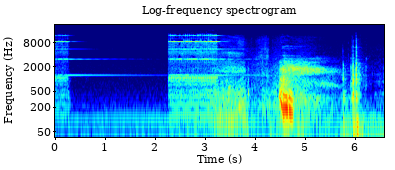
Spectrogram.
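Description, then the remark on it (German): A telephone rings with a single bright, electronic burst lasting about a second after a quiet stretch, followed by faint rustling and a sharp breathy sound, with no speech. “Sie sitzt in der grünen Limousine, die Nolans Vater gehört, und wartet auf Nolan, der in die Imbissstube gegangen ist, um zu telefonieren.”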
